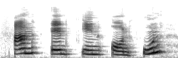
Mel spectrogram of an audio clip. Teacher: these vowels, final vowels, a, e, I, o, u, are accentuated, okay? So the word has the stress on that last syllable.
